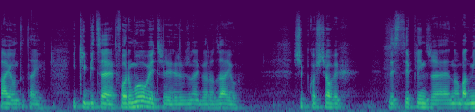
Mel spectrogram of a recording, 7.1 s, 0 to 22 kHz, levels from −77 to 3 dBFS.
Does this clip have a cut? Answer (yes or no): no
